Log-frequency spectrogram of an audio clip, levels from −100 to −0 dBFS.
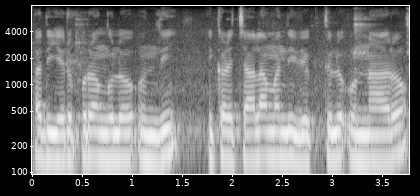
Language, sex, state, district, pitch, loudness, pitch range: Telugu, male, Telangana, Hyderabad, 140 Hz, -12 LUFS, 135-145 Hz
